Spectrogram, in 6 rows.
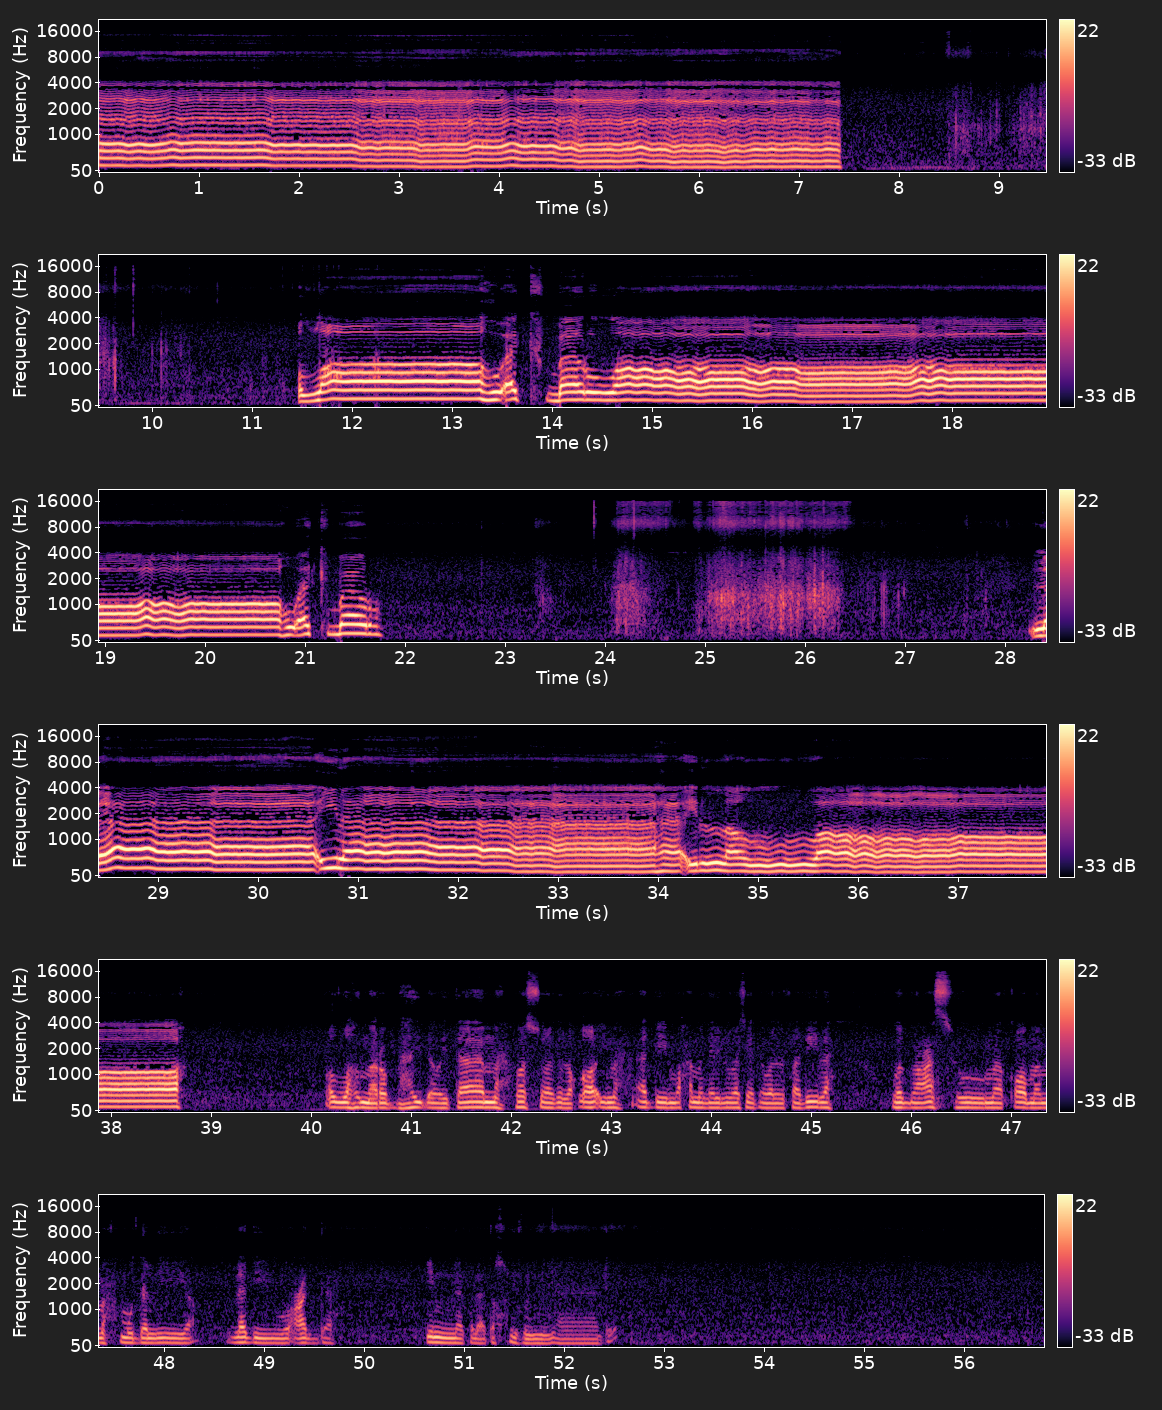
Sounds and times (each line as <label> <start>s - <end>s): adhan 0.0s - 10.4s
river 0.0s - 56.8s
my footsteps 8.4s - 10.6s
adhan 11.2s - 21.8s
my footsteps 23.3s - 28.0s
adhan 23.3s - 53.6s
birds 24.1s - 28.4s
